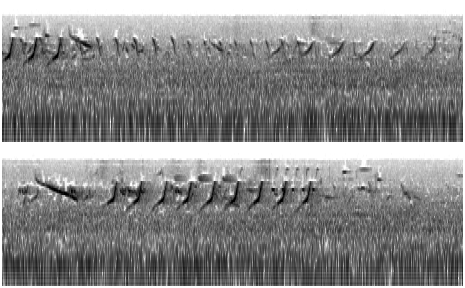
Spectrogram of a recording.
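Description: Faint songbird song: three runs of quick, down-slurred high whistles, about five a second, with short pauses between the runs.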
